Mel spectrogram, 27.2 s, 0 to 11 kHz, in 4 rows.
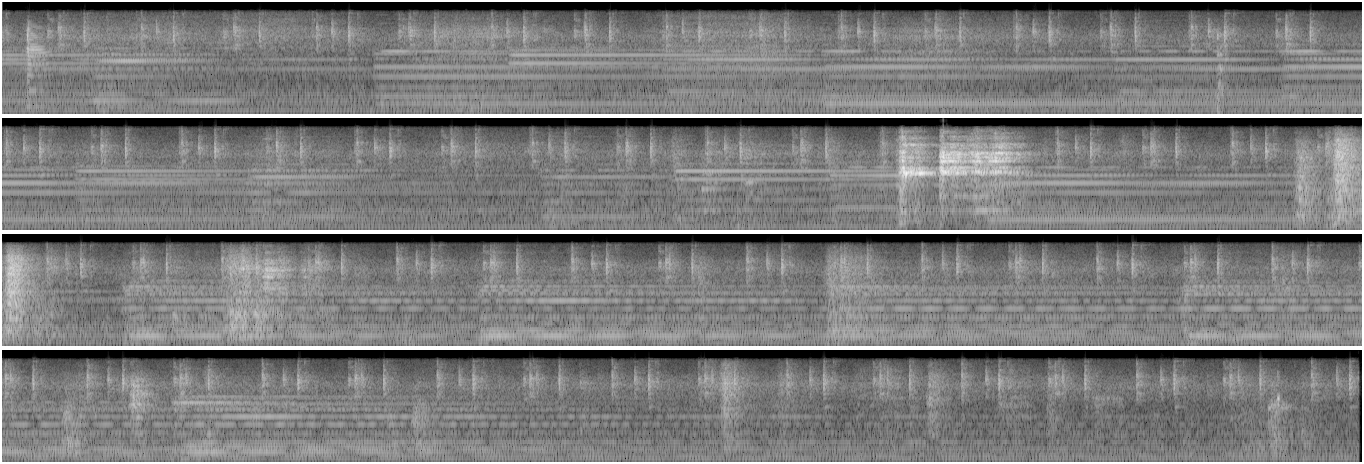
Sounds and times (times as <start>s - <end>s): Tick-tock: 0.0s - 27.2s
Tick: 13.9s - 27.2s.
